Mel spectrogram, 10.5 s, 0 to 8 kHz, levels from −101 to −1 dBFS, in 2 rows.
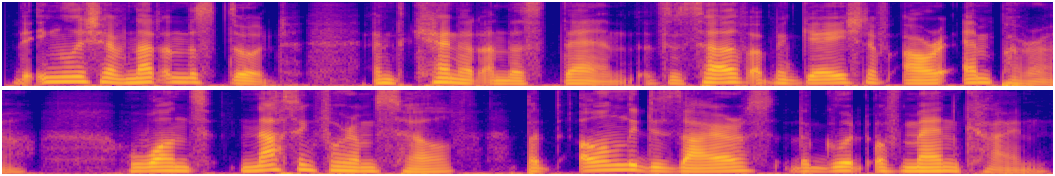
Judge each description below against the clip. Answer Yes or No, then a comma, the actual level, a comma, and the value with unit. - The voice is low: Yes, low, 125 Hz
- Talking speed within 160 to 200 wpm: No, average, 150 wpm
